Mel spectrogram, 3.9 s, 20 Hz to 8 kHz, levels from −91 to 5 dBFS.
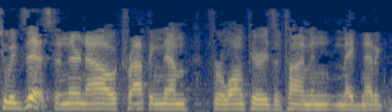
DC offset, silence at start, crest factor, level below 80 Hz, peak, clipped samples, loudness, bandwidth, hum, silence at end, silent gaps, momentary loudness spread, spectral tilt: under 0.1%; 0 s; 18 dB; -58 dBFS; -4 dBFS; under 0.1%; -24 LUFS; 6.4 kHz; none; 0 s; none; 7 LU; -7.5 dB/octave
